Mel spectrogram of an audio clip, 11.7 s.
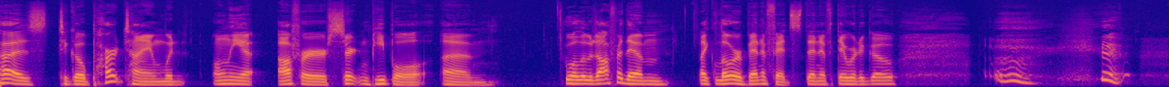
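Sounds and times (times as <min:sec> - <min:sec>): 
speech: 0:00.0 - 0:05.0, 0:05.6 - 0:09.3, 0:09.9 - 0:10.4, 0:11.0 - 0:11.3
person yawning: 0:09.8 - 0:11.6.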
